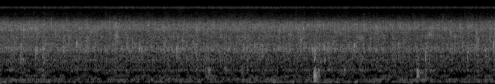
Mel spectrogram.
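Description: Fish frying in hot oil in a wok, a steady sizzle with a couple of small pops about three and four seconds in.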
